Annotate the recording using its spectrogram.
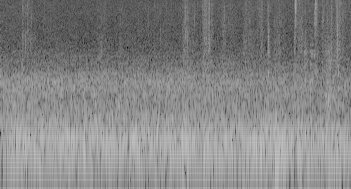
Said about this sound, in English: White bus coming into my lane. Please don't kill me. Not today.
